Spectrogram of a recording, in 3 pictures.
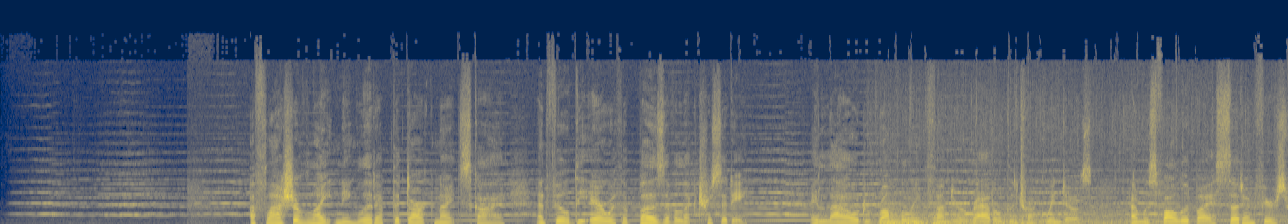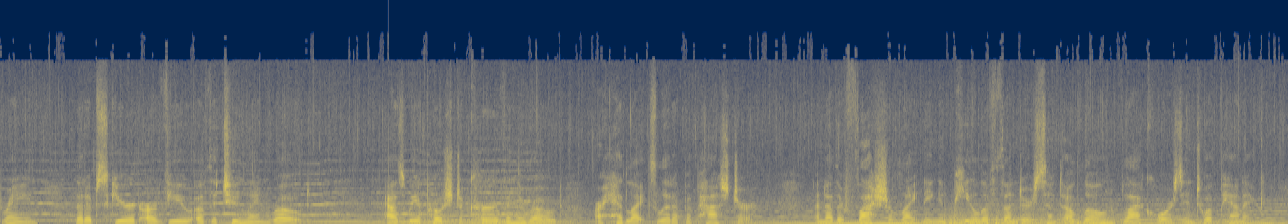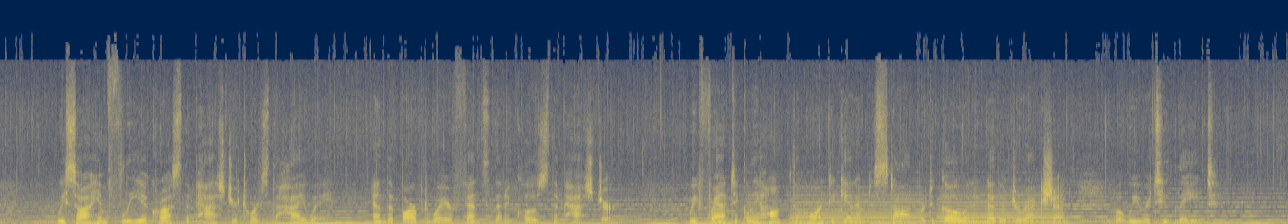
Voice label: the rescue excerpt narr music sfx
